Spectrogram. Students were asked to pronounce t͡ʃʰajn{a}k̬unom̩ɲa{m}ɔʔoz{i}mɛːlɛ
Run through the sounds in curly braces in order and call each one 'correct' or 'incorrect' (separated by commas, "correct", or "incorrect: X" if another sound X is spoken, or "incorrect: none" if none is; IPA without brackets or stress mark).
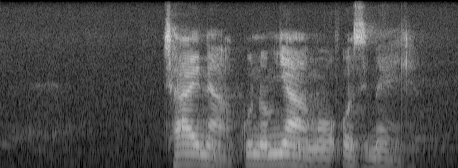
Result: correct, incorrect: ŋ, correct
